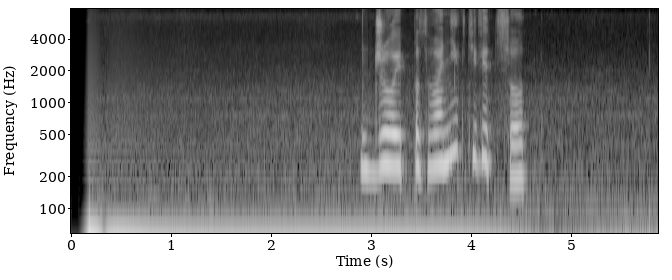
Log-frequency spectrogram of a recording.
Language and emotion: Russian, neutral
